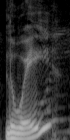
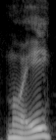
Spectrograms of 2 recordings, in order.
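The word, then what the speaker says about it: muối: Mui. It's like meow. Mui. It's an M. – Yes, M. It's spelled M-U-O with a caret. And a little slashy going up to the right, and an I.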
